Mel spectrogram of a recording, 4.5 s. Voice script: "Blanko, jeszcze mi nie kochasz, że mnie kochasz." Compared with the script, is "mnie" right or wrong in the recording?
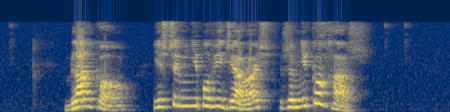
right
